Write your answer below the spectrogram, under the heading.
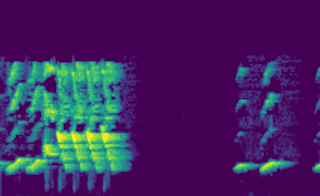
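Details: Double-collared seedeater, song described as 'cortando canto': clear slurred whistled notes that run into a fast, buzzy, harmonic-rich rattling phrase of about a second and a half. After a pause come three more whistled notes. The background is quiet.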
